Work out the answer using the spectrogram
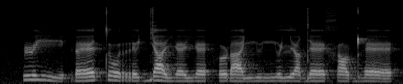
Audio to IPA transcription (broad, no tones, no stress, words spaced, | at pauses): ɭi | ɽɛ torɘɟa jɛjɛhoɽa ɲyɲɵlʲɑdɛ xɑɖʱɛ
